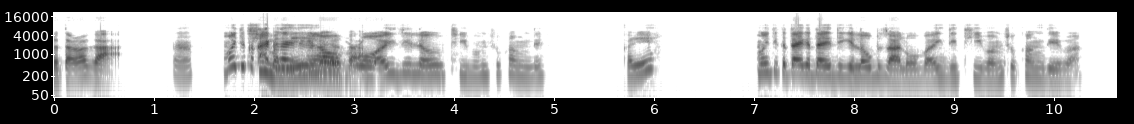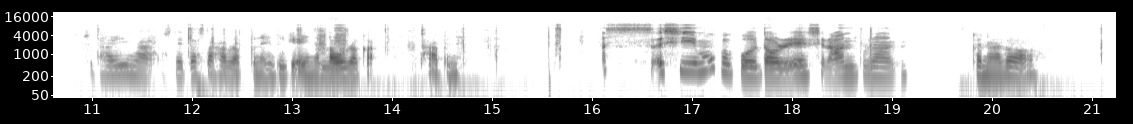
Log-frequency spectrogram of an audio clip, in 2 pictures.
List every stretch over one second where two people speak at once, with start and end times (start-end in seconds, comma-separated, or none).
1.9-3.1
